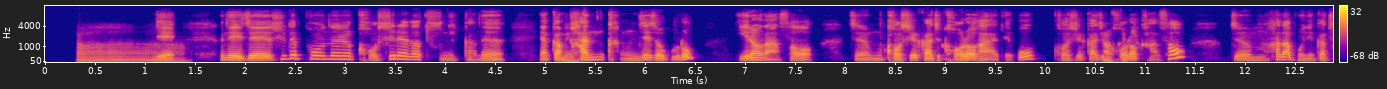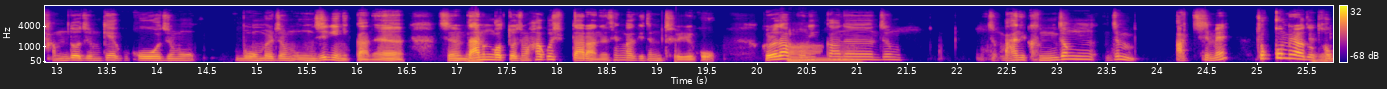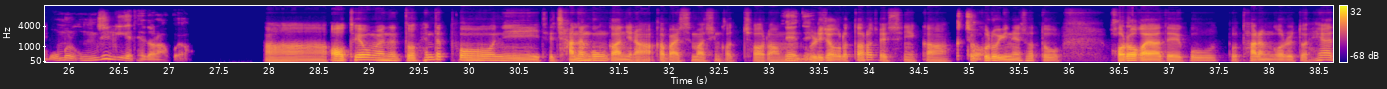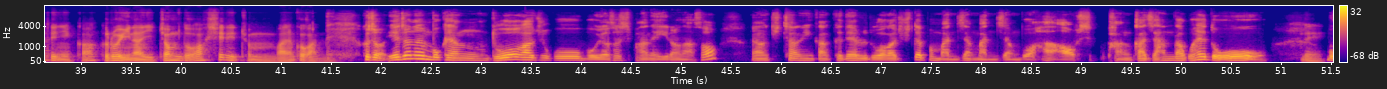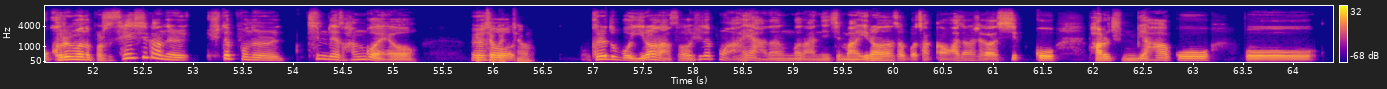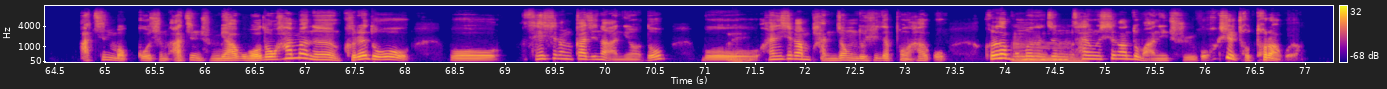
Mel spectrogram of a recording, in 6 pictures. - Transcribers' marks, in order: tapping; swallow; other background noise
- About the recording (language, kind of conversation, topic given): Korean, podcast, 휴대폰 사용하는 습관을 줄이려면 어떻게 하면 좋을까요?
